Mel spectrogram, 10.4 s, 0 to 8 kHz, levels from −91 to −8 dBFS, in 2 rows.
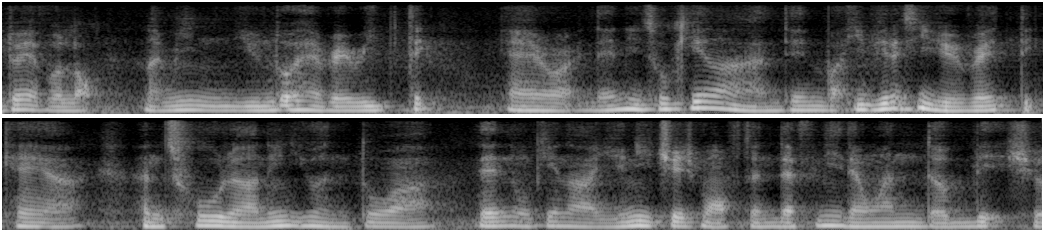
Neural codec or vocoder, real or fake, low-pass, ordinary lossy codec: codec, 24 kHz, 0.9 kbps, DualCodec; fake; 7.2 kHz; none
